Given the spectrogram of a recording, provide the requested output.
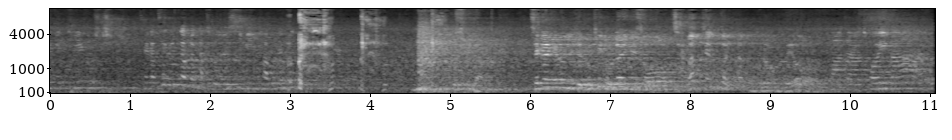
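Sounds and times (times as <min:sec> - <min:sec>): person coughing: 0:03.0 - 0:05.1.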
